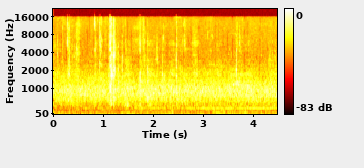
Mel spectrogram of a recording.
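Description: Small crunches of someone chewing a dry cracker, with one louder crunch about a second in.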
